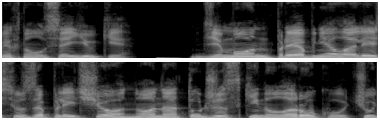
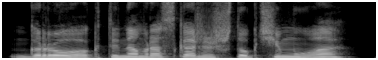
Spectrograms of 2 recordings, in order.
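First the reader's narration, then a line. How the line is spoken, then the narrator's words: Groaning. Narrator (Russian): застонал Димка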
